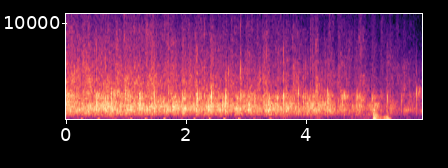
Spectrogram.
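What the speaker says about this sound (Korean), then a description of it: "이 시간 박수로 맞이해 주시기 바랍니다." A church congregation applauds on Disability Sunday to welcome a visiting professor to the pulpit, a dense, steady wash of clapping from a large room that holds for the whole stretch, with a few low thumps and a brief voice near the end.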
